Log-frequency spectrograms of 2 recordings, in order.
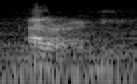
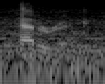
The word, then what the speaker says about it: Haderach: Up next How do you pronounce it again? Haderach. Haderach.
